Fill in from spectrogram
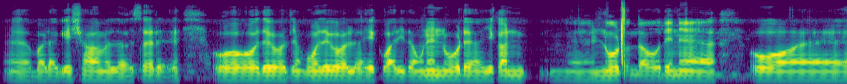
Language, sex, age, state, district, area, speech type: Dogri, male, 18-30, Jammu and Kashmir, Udhampur, rural, spontaneous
